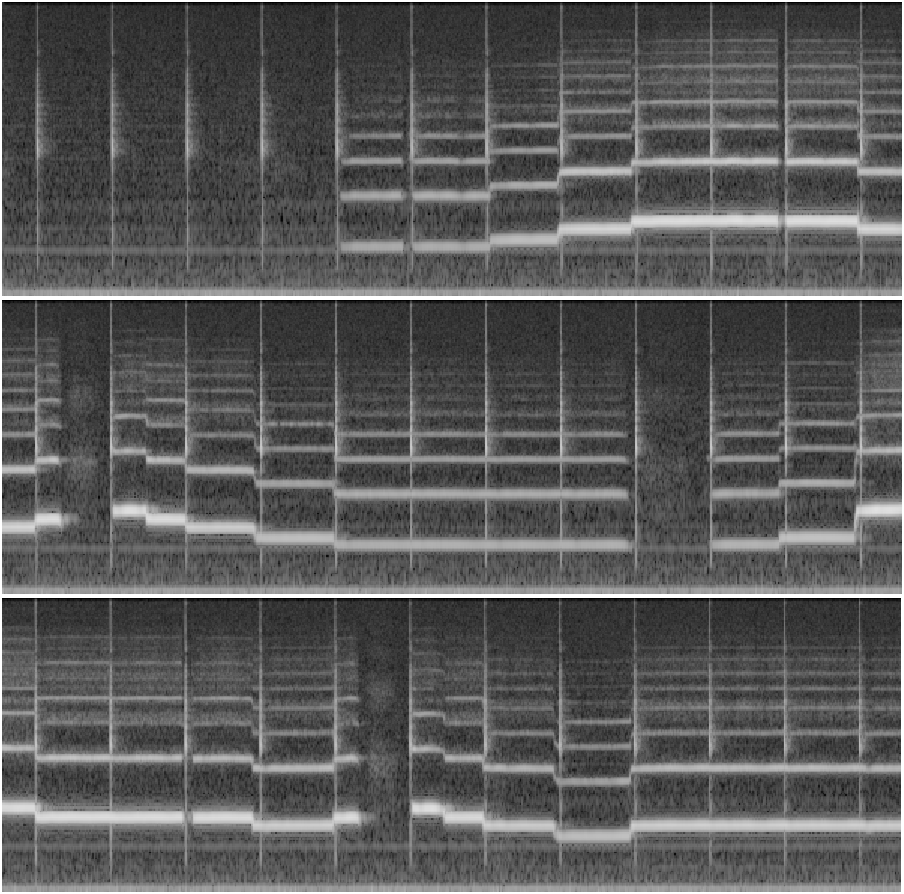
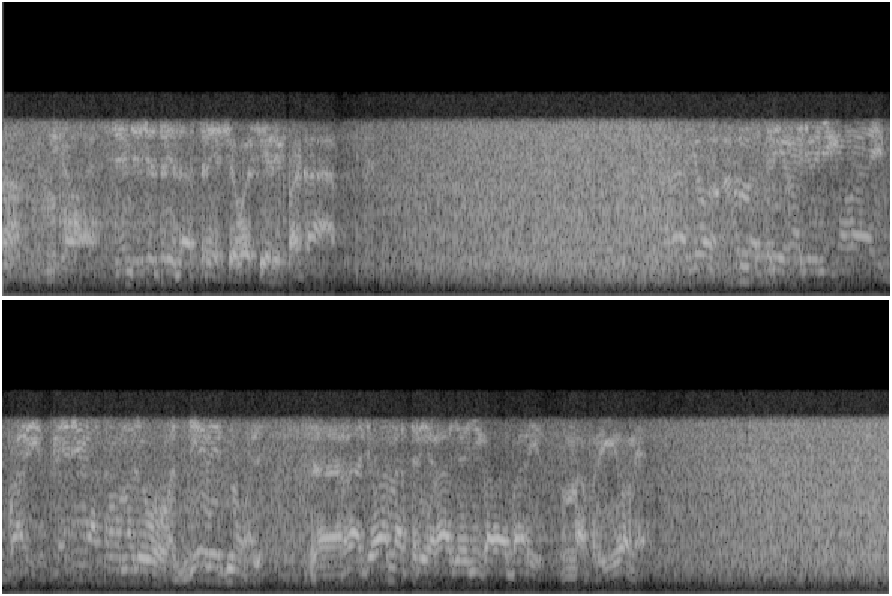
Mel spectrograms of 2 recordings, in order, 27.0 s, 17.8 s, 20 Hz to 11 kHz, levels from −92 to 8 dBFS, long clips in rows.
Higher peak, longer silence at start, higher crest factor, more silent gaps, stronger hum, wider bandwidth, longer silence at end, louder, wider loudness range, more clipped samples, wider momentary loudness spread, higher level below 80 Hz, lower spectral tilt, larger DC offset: first, 0 dBFS vs -10 dBFS; about the same, 0 s vs 0 s; about the same, 14 dB vs 14 dB; neither; neither; first, 11 kHz vs 4 kHz; about the same, 0 s vs 0 s; first, -13 LUFS vs -23 LUFS; first, 12 LU vs 3 LU; neither; first, 13 LU vs 6 LU; first, -32 dBFS vs -76 dBFS; second, -2 dB/octave vs -6.5 dB/octave; first, 0.8% vs 0.1%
